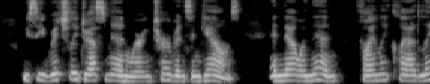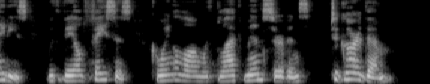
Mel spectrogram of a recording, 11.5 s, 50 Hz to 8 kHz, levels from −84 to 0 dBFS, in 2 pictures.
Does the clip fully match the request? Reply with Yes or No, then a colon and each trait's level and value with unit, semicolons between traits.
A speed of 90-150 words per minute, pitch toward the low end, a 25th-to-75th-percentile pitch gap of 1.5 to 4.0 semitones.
No: average, 145 wpm; medium, 185 Hz; average, 2.8 semitones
